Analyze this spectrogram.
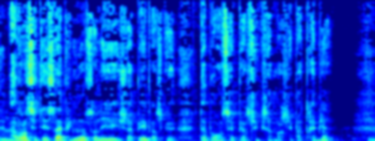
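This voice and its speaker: A man speaks very fast in a medium-pitched, somewhat breathy voice with a dark, mellow tone. His pitch varies in an ordinary way. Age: 70s. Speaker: general practitioner. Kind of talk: interview answer.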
